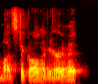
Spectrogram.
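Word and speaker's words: Mudstacle: there's a website called mud Stickle have you heard of it I've not okay months to go which is spelled like it sounds right like popsicle or what mu DST a CLE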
